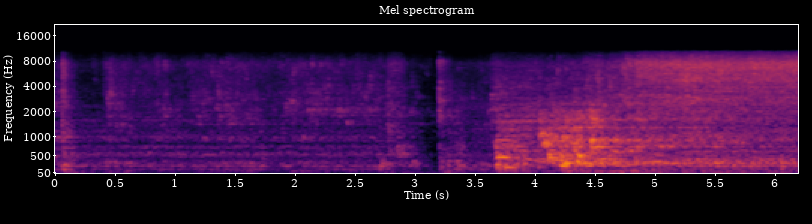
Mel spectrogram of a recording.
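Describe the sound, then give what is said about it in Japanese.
A toilet is flushed a second time, with a steady rush of water that briefly dips, then surges louder and hissier as the bowl refills, with no talking over it. “色は黄色いんだけど、ちょっと手がまたおしっこまみれになっちゃったから、拭いてもう一回流します。”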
